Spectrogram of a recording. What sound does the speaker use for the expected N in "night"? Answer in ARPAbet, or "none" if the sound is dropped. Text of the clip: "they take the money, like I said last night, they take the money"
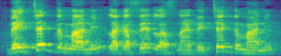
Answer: N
